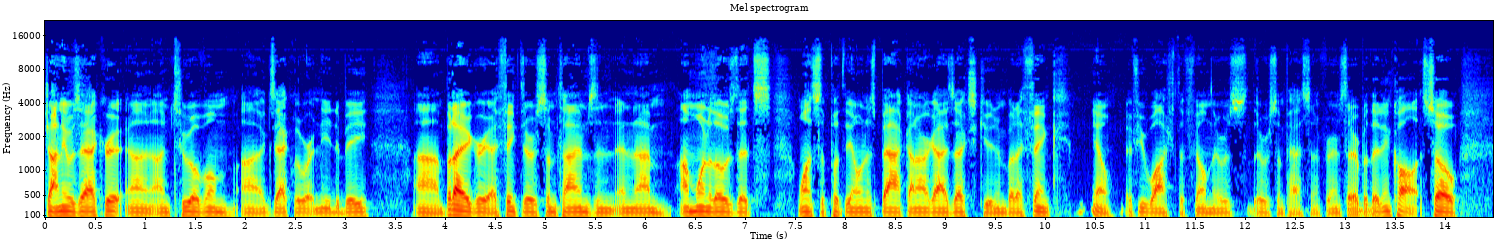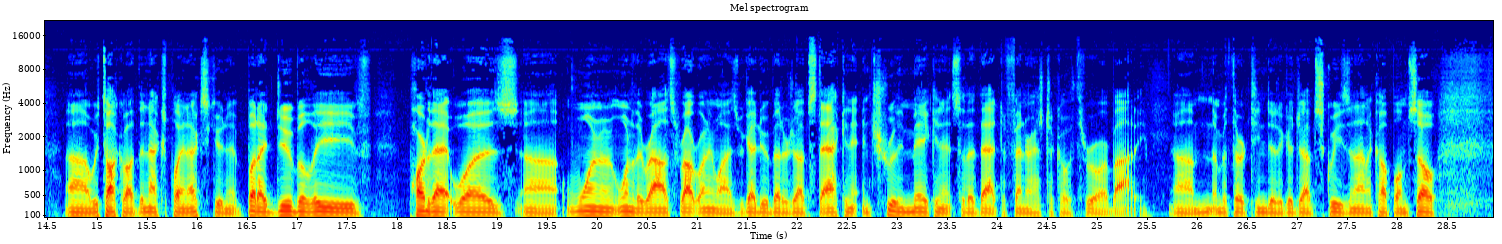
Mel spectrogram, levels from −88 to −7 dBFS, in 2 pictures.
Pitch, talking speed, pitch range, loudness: 80 Hz, 270 wpm, 75-85 Hz, -25 LUFS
